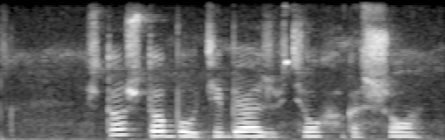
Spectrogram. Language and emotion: Russian, neutral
